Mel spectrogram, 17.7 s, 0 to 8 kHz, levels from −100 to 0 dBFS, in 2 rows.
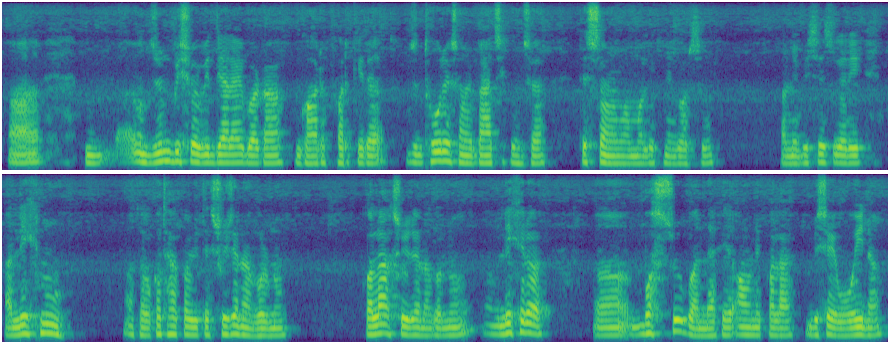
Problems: background sounds at intervals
